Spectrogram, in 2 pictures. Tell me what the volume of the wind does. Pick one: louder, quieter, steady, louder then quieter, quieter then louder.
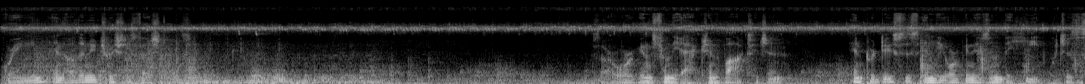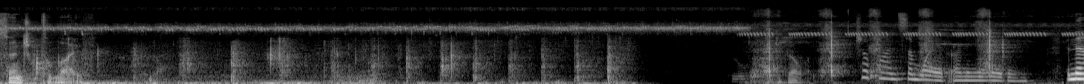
quieter.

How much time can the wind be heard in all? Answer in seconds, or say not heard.
15 s.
